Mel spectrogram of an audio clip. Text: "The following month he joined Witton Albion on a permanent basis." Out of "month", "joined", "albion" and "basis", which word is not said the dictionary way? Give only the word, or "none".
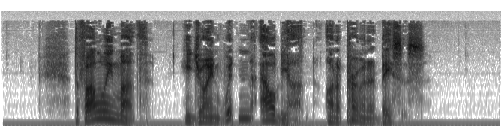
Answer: none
